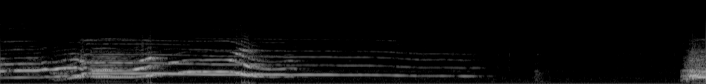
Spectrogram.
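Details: Pet dogs Mouse and Fox, left alone indoors while the owners shop, recorded on a Hi8 camera; rising yelps swell into a long howl that slowly sinks and fades, followed by near silence and a sudden loud burst at the end.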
